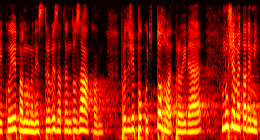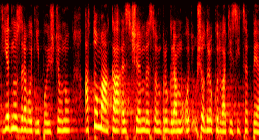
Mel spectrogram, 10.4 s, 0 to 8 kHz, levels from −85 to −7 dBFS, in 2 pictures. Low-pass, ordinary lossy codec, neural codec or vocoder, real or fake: 7.2 kHz; Opus, 32 kbps; none; real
